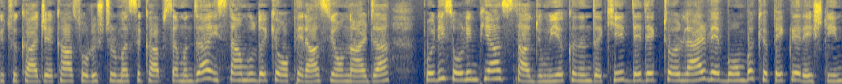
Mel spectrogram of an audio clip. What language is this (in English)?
Turkish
